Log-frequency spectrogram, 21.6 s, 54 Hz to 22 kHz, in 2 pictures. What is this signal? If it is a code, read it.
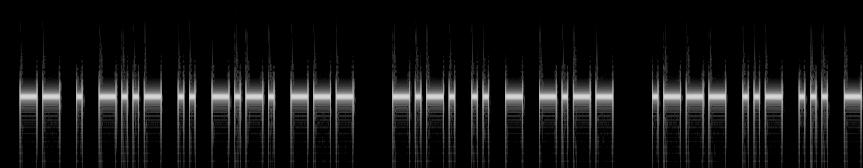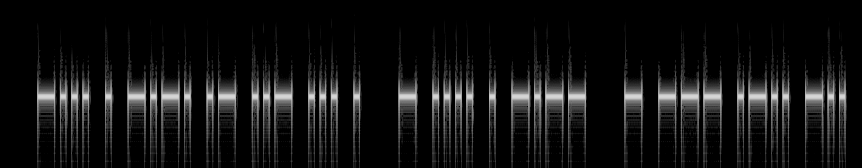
Morse code, heard as a keyed tone, about 17 wpm, 700 Hz. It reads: MEXICO CITY JUST BECAUSE THEY TOLD
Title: Pangram Challenge v2 - 17wpm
